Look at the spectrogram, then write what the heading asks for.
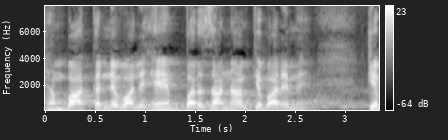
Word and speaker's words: برزہ: تو محترم ناظرین حضرات، برزہ نام کا صحیح تلفظ اس طرح سے ہے، سب سے پہلے با ہے، اس کے بعد را ہے، پھر اس کے بعد زا ہے اور اس کے بعد میں ہا ساکن ہے۔ با کے اوپر زبر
